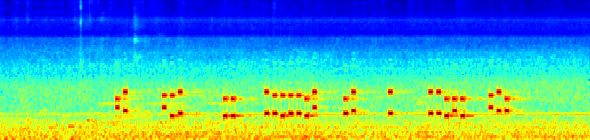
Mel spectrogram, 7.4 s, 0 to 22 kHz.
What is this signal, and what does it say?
DTMF, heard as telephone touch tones, dialled by machine, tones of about 40 ms, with room echo and the noise of a subway station. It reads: *9 026 11 652551# 49 6 66171 097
